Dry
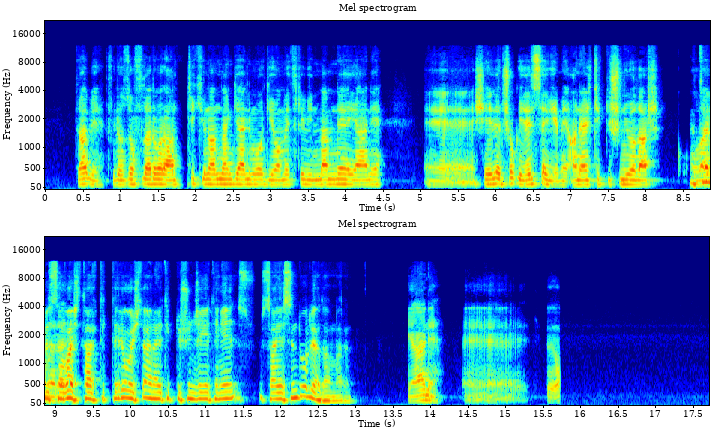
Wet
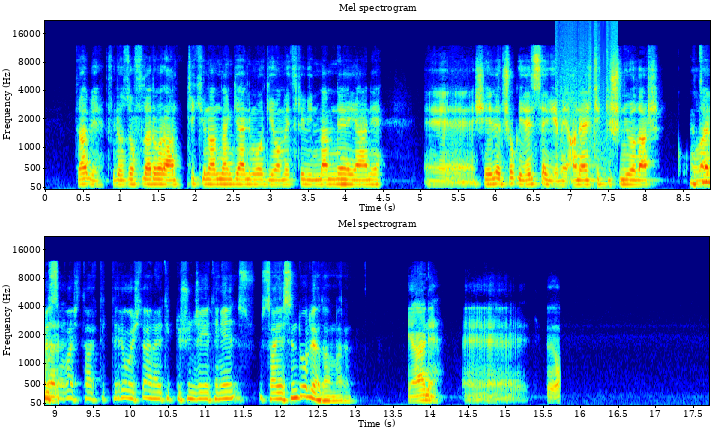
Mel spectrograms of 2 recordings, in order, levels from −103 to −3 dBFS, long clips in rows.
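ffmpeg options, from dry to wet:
-filter_complex "[0:a]asettb=1/sr,asplit=3[a][b][c];[a]atrim=end=3.944[d];[b]atrim=start=3.94:end=4.44,asetpts=PTS-STARTPTS,afade=t=in:d=0.004:c=qsin,afade=t=out:st=0.496:d=0.004:c=qsin,bass=f=250:g=5,treble=f=4k:g=-8[e];[c]atrim=start=4.436[f];[d][e]acrossfade=d=0.004:c1=hsin:c2=qsin[g];[g][f]acrossfade=d=0.004:c1=qsin:c2=hsin,asettb=1/sr,asplit=3[h][i][j];[h]atrim=end=6.804[k];[i]atrim=start=6.8:end=7.64,asetpts=PTS-STARTPTS,afade=t=in:d=0.004:c=qsin,afade=t=out:st=0.836:d=0.004:c=qsin,aeval=exprs='val(0)+0.5*0.0168*sgn(val(0))':c=same[l];[j]atrim=start=7.636[m];[k][l]acrossfade=d=0.004:c1=hsin:c2=qsin[n];[n][m]acrossfade=d=0.004:c1=qsin:c2=hsin,asplit=2[o][p];[o]atrim=end=9.05,asetpts=PTS-STARTPTS,afade=t=out:st=9.046:d=0.004:c=hsin:silence=0.11885[q];[p]atrim=start=9.05,asetpts=PTS-STARTPTS,afade=t=in:d=3.5:silence=0.11885[r];[q][r]concat=n=2:v=0:a=1"

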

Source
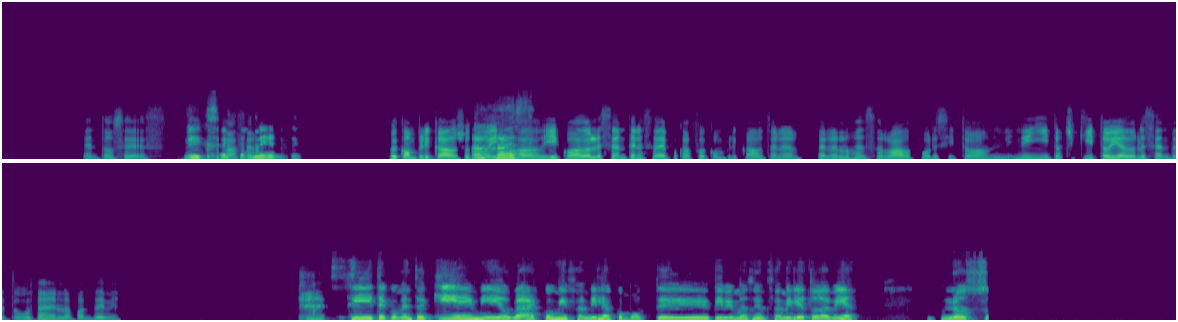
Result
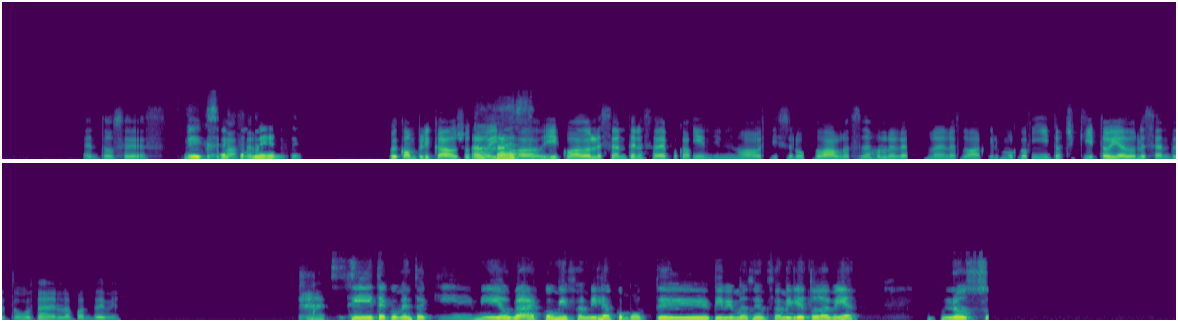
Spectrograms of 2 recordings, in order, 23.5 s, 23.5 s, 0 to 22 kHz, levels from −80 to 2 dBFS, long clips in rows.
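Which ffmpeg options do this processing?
-filter_complex "[0:a]asplit=5[a][b][c][d][e];[a]atrim=end=6.912[f];[b]atrim=start=6.908:end=10.302,asetpts=PTS-STARTPTS,areverse[g];[c]atrim=start=10.298:end=16.08,asetpts=PTS-STARTPTS,afade=t=out:st=5.532:d=0.25:silence=0.0841395[h];[d]atrim=start=16.08:end=16.45,asetpts=PTS-STARTPTS,volume=-21.5dB[i];[e]atrim=start=16.45,asetpts=PTS-STARTPTS,afade=t=in:d=0.25:silence=0.0841395[j];[f][g]acrossfade=d=0.004:c1=hsin:c2=hsin[k];[h][i][j]concat=n=3:v=0:a=1[l];[k][l]acrossfade=d=0.004:c1=hsin:c2=hsin,equalizer=f=125:t=o:w=1:g=-9,equalizer=f=500:t=o:w=1:g=6,equalizer=f=4k:t=o:w=1:g=-7,volume=3dB"

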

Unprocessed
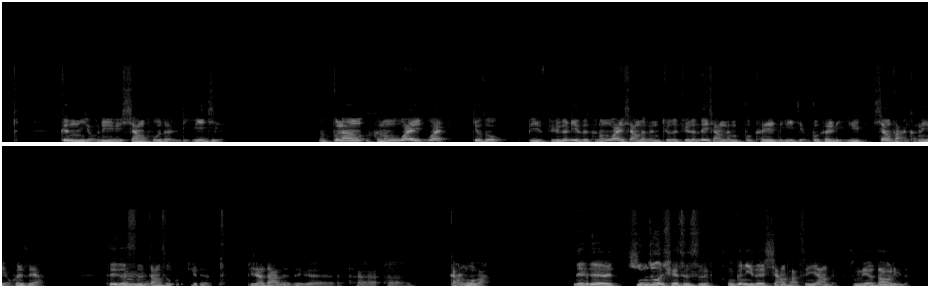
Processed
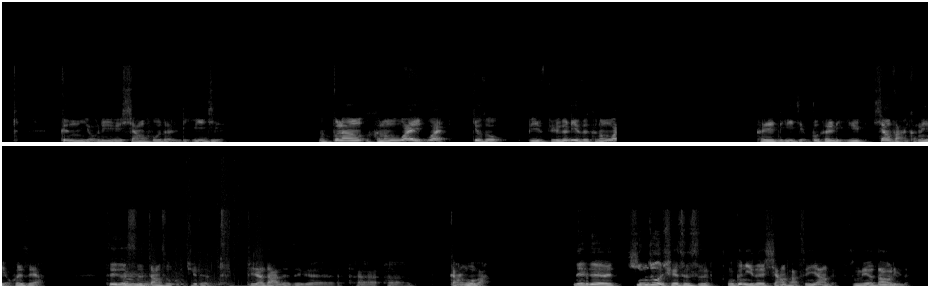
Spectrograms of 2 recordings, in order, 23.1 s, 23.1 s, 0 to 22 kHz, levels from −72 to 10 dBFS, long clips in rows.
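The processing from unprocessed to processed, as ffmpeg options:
-filter_complex "[0:a]asettb=1/sr,asplit=3[a][b][c];[a]atrim=end=0.784[d];[b]atrim=start=0.78:end=4.1,asetpts=PTS-STARTPTS,afade=t=in:d=0.004:c=qsin,afade=t=out:st=3.316:d=0.004:c=qsin,acompressor=threshold=-32dB:ratio=6:attack=3.2:release=140:knee=1:detection=peak[e];[c]atrim=start=4.096[f];[d][e]acrossfade=d=0.004:c1=hsin:c2=qsin[g];[g][f]acrossfade=d=0.004:c1=qsin:c2=hsin,asettb=1/sr,asplit=3[h][i][j];[h]atrim=end=13.104[k];[i]atrim=start=13.1:end=14.9,asetpts=PTS-STARTPTS,afade=t=in:d=0.004:c=qsin,afade=t=out:st=1.796:d=0.004:c=qsin,aeval=exprs='val(0)+0.5*0.00596*sgn(val(0))':c=same[l];[j]atrim=start=14.896[m];[k][l]acrossfade=d=0.004:c1=hsin:c2=qsin[n];[n][m]acrossfade=d=0.004:c1=qsin:c2=hsin,asplit=3[o][p][q];[o]atrim=end=7.68,asetpts=PTS-STARTPTS,afade=t=out:st=7.676:d=0.004:c=hsin[r];[p]atrim=start=7.68:end=9.44,asetpts=PTS-STARTPTS,volume=0[s];[q]atrim=start=9.44,asetpts=PTS-STARTPTS,afade=t=in:d=0.004:c=hsin[t];[r][s][t]concat=n=3:v=0:a=1"

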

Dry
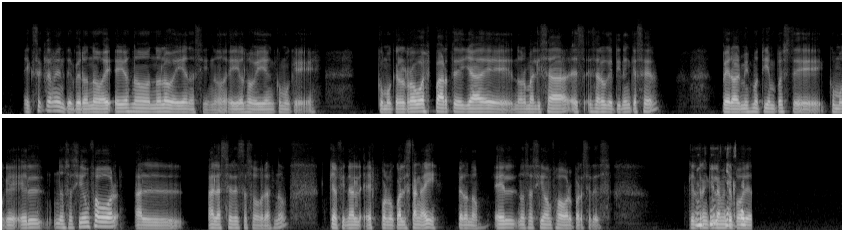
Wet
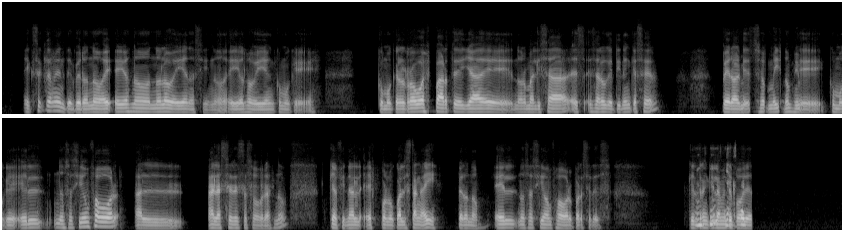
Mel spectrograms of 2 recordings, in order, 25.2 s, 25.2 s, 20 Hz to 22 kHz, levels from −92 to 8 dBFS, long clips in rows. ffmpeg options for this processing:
-filter_complex "[0:a]asettb=1/sr,asplit=3[a][b][c];[a]atrim=end=15.084[d];[b]atrim=start=15.08:end=16.68,asetpts=PTS-STARTPTS,afade=t=in:d=0.004:c=qsin,afade=t=out:st=1.596:d=0.004:c=qsin,equalizer=f=1.8k:t=o:w=0.43:g=12.5[e];[c]atrim=start=16.676[f];[d][e]acrossfade=d=0.004:c1=hsin:c2=qsin[g];[g][f]acrossfade=d=0.004:c1=qsin:c2=hsin,asplit=3[h][i][j];[h]atrim=end=11.112[k];[i]atrim=start=11.108:end=11.962,asetpts=PTS-STARTPTS,areverse[l];[j]atrim=start=11.958[m];[k][l]acrossfade=d=0.004:c1=hsin:c2=hsin[n];[n][m]acrossfade=d=0.004:c1=hsin:c2=hsin,highpass=f=180:p=1"

